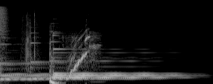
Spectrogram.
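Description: Short musical logo jingle: a held chord of ringing tones with a low, falling thump about half a second in and a quick rising whistle after it. The chord then fades out to nothing near the end.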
